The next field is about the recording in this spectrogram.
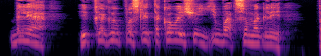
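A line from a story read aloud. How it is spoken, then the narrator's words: Hoarse rasp. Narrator (Russian): прохрипел мутный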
